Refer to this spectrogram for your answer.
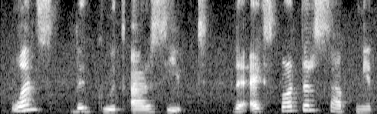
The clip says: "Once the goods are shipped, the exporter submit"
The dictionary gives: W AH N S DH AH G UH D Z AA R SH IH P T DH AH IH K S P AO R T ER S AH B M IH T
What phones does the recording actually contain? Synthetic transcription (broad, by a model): W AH N S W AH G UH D AA R S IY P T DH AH IH K S P AO R T ER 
